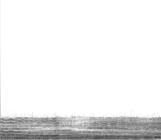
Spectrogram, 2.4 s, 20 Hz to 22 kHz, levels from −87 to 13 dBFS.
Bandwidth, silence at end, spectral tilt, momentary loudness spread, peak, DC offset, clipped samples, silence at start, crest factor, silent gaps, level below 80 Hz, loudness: 3.9 kHz; 0 s; 1.5 dB/octave; 3 LU; -10 dBFS; under 0.1%; under 0.1%; 0 s; 12 dB; none; -68 dBFS; -24 LUFS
